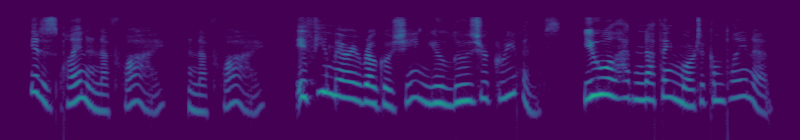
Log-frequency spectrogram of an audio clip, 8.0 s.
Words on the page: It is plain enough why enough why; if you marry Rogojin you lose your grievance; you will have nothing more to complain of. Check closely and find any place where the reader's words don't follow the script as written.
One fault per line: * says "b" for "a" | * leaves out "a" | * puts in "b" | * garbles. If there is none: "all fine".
all fine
